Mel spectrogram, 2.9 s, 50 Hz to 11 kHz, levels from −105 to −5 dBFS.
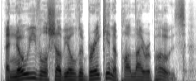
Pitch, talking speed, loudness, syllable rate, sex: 135 Hz, 245 wpm, -17 LUFS, 6.3 syllables/s, male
